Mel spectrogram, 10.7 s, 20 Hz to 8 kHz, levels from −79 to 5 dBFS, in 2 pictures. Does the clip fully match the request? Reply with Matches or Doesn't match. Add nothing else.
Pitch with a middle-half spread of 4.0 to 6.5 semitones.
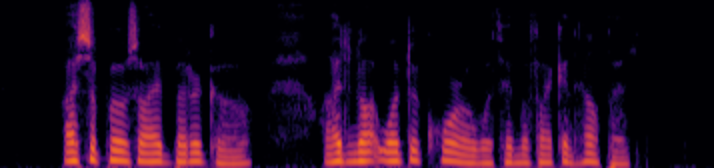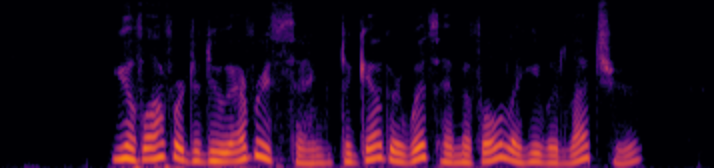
Matches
